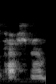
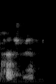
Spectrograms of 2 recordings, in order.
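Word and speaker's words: Kershner: I thought it was Keschner, but it's actually Kirshner.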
